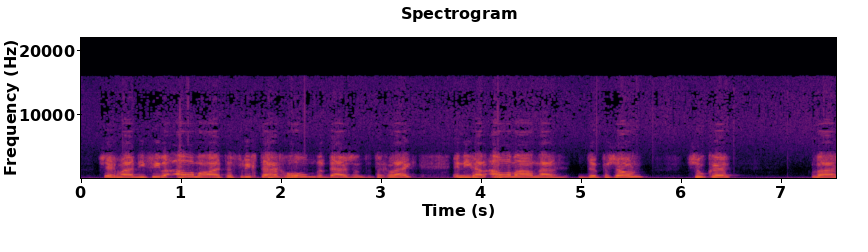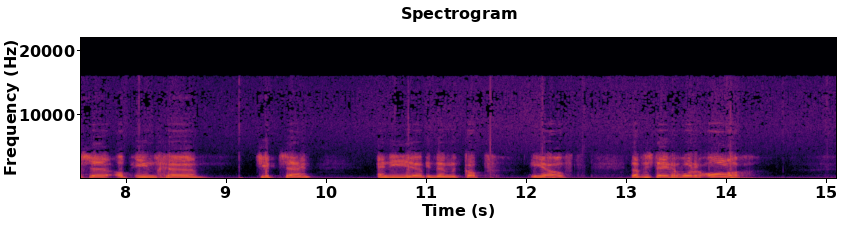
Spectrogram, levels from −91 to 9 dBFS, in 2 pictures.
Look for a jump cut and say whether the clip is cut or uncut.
cut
